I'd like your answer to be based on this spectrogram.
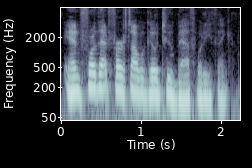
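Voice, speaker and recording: A man's voice: a little high, lively intonation, fast, mellow, husky. A man hosting a podcast, casually moderating a panel and putting questions to guests. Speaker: podcast host.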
